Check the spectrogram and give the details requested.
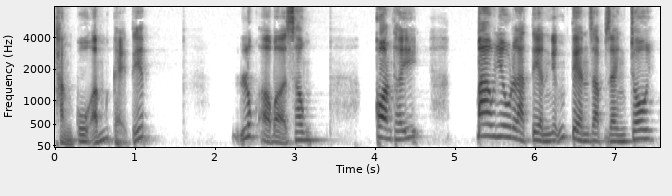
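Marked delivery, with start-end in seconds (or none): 2.2-7.5 put-on high child's voice, eager storytelling; a young boy recounting the river; boy's voice. A narrator's reading. Boy tells his story. (giọng cậu bé cao, kể lại hào hứng)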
